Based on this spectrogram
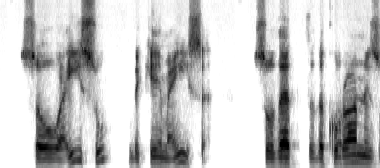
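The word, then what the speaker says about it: عيسى: Isa is close to Isu, which was the bad son And then they changed it to rhyme with Musa. So Isu became Isa.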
